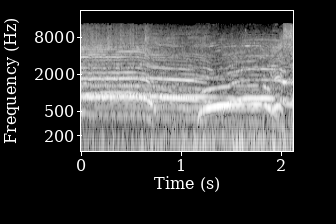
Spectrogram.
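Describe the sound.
Crowd shouting and cheering at a live rock concert forms a loud, unbroken wall of voices with held, sustained tones throughout.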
